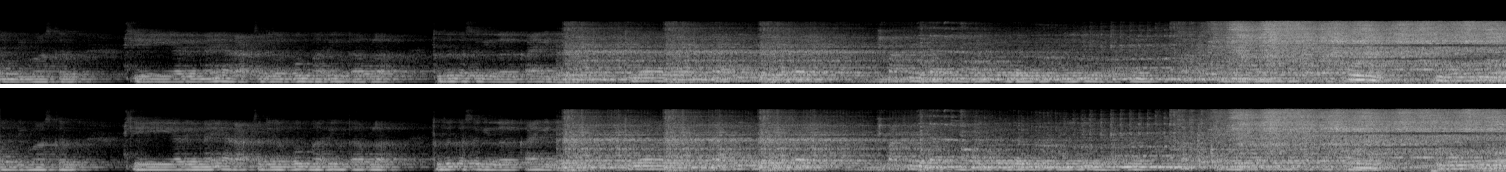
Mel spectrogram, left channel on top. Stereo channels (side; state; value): both; normal; correlation 0.54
